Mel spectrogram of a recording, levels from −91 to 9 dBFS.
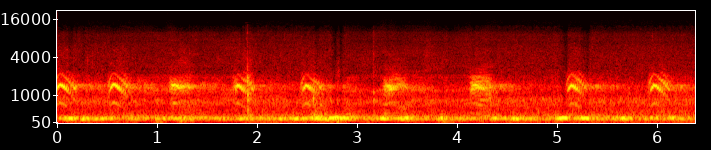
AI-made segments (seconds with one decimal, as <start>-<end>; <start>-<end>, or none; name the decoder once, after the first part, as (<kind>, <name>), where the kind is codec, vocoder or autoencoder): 0.8-1.8 (codec, DAC); 2.9-4.4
